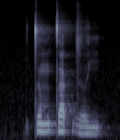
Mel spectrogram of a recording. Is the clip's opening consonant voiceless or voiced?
voiceless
